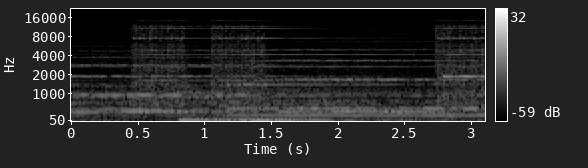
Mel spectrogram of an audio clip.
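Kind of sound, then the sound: household object, telephone ringing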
